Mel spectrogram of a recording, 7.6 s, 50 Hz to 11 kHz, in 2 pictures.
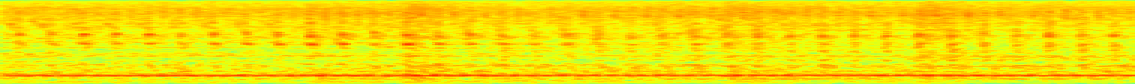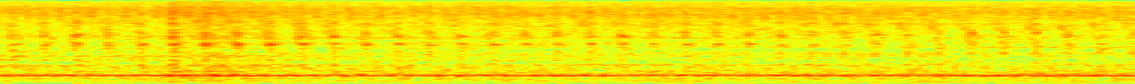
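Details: Cold Lada Priora 126-series petrol engine idling at 10 °C: a steady hum with a light, fast, even knock about three per second. Piston slap in cylinder four, silenced by removing its coil; no knock after repair.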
